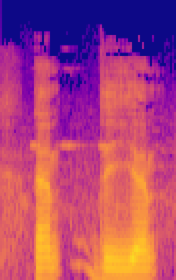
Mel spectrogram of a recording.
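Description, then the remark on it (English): A bird swooping to attack gives two loud, nasal calls overhead: a short one, then a longer drawn-out cry after a brief pause. “There's another bird coming along.”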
